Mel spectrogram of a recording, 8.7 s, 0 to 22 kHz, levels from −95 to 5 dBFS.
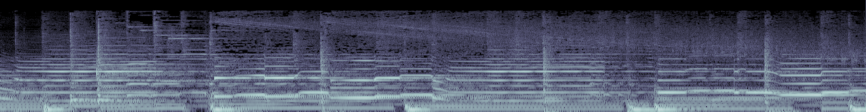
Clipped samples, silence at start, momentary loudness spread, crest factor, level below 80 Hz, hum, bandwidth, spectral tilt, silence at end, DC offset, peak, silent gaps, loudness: under 0.1%; 0 s; 9 LU; 16 dB; -28 dBFS; none; 15.5 kHz; -5 dB/octave; 0 s; under 0.1%; -2 dBFS; none; -19 LUFS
